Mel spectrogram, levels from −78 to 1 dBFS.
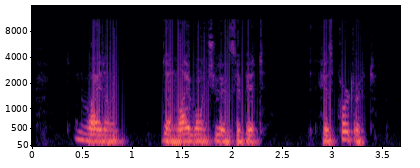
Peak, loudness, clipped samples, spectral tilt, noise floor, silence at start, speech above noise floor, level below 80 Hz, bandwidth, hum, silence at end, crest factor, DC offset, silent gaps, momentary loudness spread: -10 dBFS; -26 LUFS; under 0.1%; -7.5 dB/octave; -59 dBFS; 0.45 s; 34 dB; -42 dBFS; 11.5 kHz; none; 0.3 s; 16 dB; under 0.1%; none; 9 LU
